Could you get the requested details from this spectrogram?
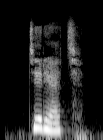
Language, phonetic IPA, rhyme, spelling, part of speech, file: Russian, [tʲɪˈrʲætʲ], -ætʲ, терять, verb, Ru-терять.ogg
- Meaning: 1. to lose, to waste 2. to shed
